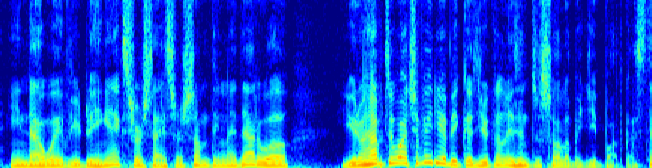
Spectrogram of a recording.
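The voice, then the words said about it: Heavy non-native English accent. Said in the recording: “my awful accent”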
